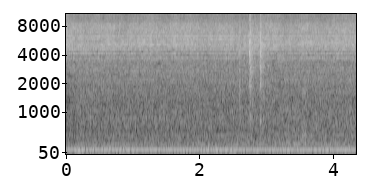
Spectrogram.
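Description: A steady low hum of background machinery, with no speech.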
